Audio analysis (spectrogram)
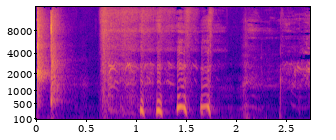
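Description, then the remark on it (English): A ceremonial hand clap: a sharp opening clap, a brief pause, then a quick, evenly spaced run of about four crisp claps, followed by a last softer one. No one speaks. “That's the ceremonial clap, which means it's time to disrobe.”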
